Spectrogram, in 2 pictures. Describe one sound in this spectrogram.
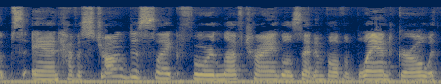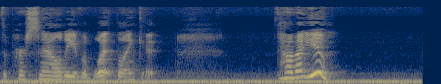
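A young woman talks calmly and closely.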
